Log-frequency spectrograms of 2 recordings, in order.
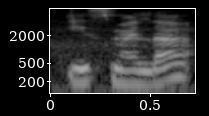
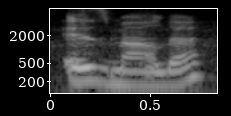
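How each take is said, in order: First: The name is said with a Spanish accent. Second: The name is said with an American accent. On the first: "pronounced the Spanish way" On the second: "the more Americanized way"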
